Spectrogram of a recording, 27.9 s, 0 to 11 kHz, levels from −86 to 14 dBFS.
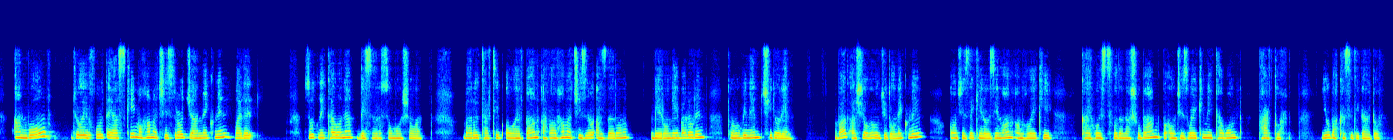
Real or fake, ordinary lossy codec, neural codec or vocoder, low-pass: fake; Opus, 64 kbps; codec, 16 kHz, 1.1 kbps, Voila-Tokenizer; 7.2 kHz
